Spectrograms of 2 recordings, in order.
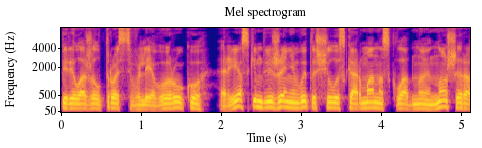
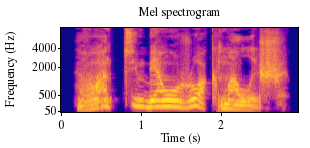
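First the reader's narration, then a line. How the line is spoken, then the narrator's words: Hiss. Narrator (Russian): прошипел Кинг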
